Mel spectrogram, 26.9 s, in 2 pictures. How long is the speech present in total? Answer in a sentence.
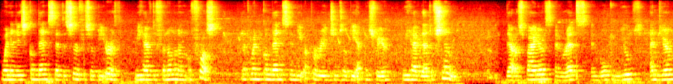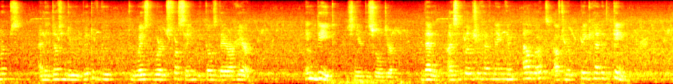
You can hear the speech for 24 seconds altogether.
